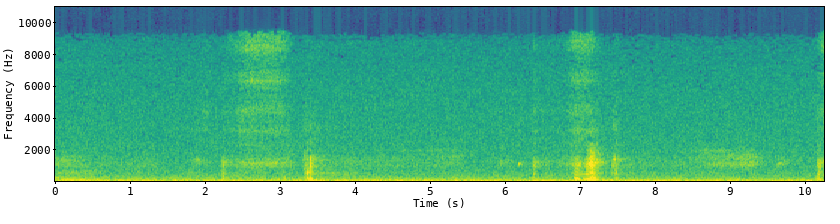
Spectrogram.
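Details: Snoring during sleep recorded with a snore-tracking phone app: two soft, rough snorting breaths about four seconds apart over a low steady room hiss.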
